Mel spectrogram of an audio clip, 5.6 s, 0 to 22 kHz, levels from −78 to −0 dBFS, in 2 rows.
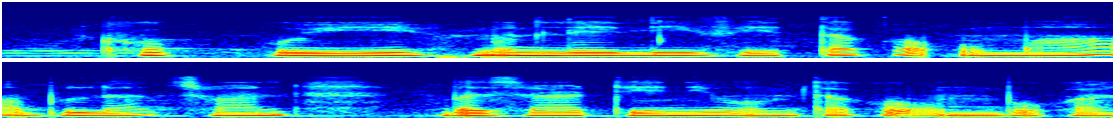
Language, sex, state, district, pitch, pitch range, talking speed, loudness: Mizo, female, Mizoram, Aizawl, 190 Hz, 180-200 Hz, 215 wpm, -16 LUFS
